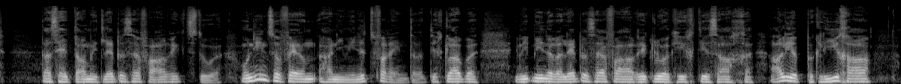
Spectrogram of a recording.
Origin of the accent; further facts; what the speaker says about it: Appenzell, Switzerland; ich bin Appenzeller und wenn man mich herausfordert, dann bleibe ich erst recht.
